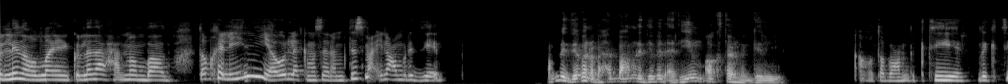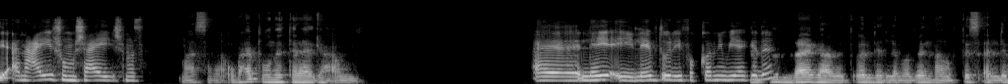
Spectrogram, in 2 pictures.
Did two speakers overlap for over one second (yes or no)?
no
